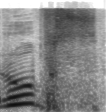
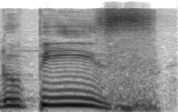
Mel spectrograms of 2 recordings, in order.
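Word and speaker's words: rupees: जैसे कि यहाँ पे रूप्स, यहाँ ज साउंड नहीं आएगा, लेकिन यहाँ पे एक्स नहीं एग्स। हीरोज, हीरोस नहीं, देख रहे हो, रुपीस नहीं रुपीज, ज का साउंड आ रहा है हल्का सा।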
